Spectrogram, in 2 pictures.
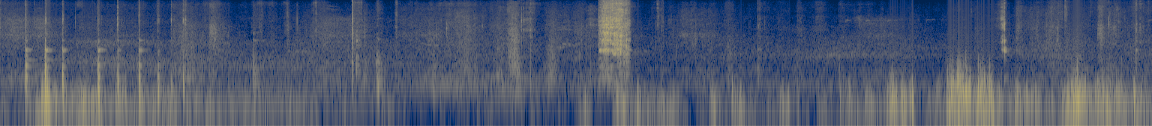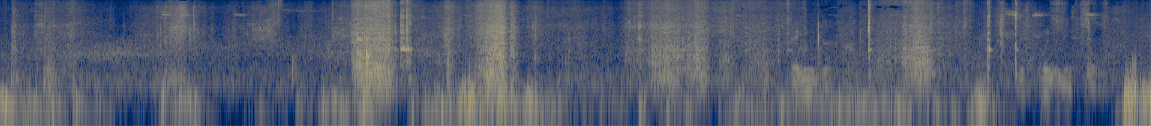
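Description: Steel brick trowel at work on a brick-on-edge course: a quick run of taps in the first few seconds as bricks are settled into the mortar, then scattered scrapes of the blade spreading and cutting mortar along the wall top.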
